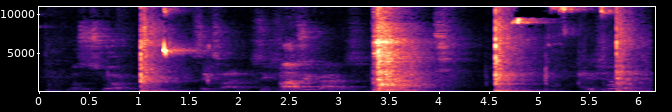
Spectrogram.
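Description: Basketball bouncing on a hardwood gym floor: four sharp, irregularly spaced bangs, each echoing through the large hall.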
